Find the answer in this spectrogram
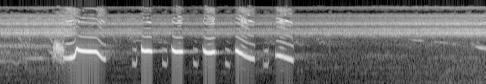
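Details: A laughingthrush being trained to sing the 'bắt cô trói cột' song. One loud wavering whistle is followed by five or six quick, evenly spaced slurred notes, then quiet with a faint hiss.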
